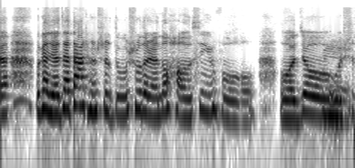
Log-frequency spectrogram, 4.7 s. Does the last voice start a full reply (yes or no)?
no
